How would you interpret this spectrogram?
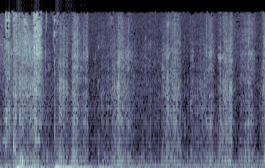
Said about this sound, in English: Let's try one. No, you've got to try it. So we're going to do a collective munch.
